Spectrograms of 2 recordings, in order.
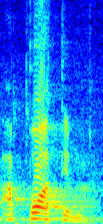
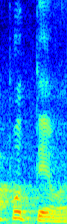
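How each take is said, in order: First: The stress is on the second syllable. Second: The stress is on the third syllable. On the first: The speaker calls it right. "Eu acho que o correto é falar apótema" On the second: The speaker calls it wrong. "eu esqueço de falar apótema"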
